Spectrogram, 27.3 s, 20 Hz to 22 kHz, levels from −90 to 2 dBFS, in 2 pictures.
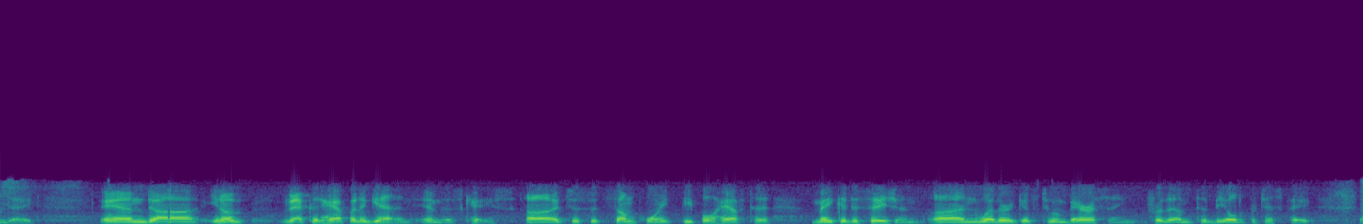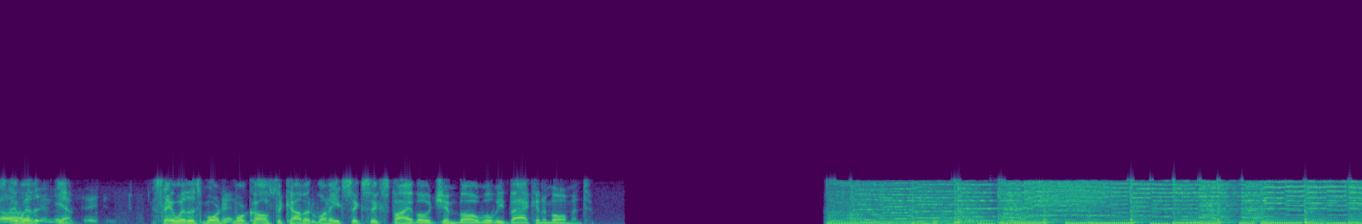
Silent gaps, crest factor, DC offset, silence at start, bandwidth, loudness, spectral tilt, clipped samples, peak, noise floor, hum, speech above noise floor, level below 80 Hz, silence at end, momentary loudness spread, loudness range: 19.88-21.86 s; 18 dB; under 0.1%; 0 s; 4.8 kHz; -22 LUFS; -10 dB/octave; under 0.1%; -4 dBFS; -49 dBFS; none; 28 dB; -48 dBFS; 0 s; 12 LU; 5 LU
